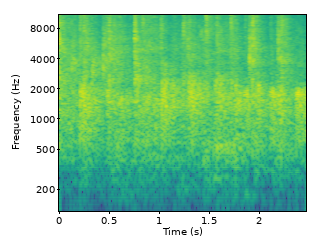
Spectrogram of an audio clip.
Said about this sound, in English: I think about the families in the Family Promise program, two of which have just graduated this week. That's amazing. We can clap for that, yeah.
